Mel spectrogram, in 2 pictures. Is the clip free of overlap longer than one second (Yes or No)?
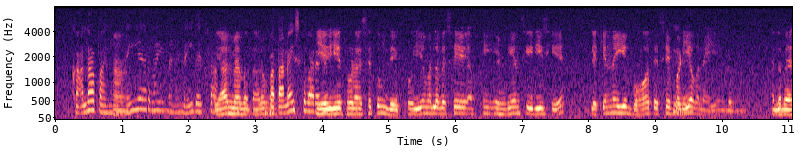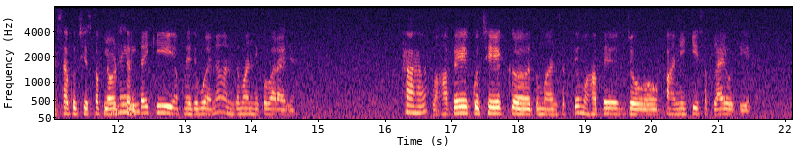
Yes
